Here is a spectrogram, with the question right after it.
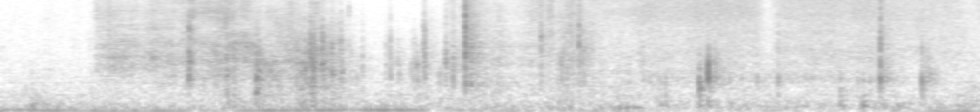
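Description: Palms and fingertips repeatedly rub and smooth across the thin paper pages of an open, thick paper phone book. The result is a quiet, bright, dry rustling and crinkling, with short sharp crackles poking out above a steady papery hiss.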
